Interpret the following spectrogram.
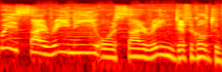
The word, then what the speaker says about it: Cyrene: Makes you feel worse in Japanese, it's Kirene. Yeah, I remembered you mentioned that. Yeah, but I'm used to Japanese people not mispronouncing, but pronouncing things the way they can, I suppose.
